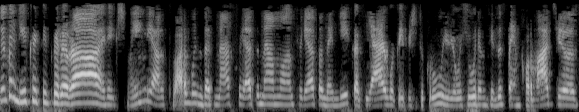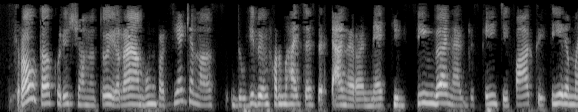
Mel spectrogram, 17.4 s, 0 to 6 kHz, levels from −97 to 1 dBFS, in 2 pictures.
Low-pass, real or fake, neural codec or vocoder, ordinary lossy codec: 5.4 kHz; fake; codec, 16 kHz, 1 kbps, X-Codec, HuBERT features, trained on general audio; MP3, 24 kbps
